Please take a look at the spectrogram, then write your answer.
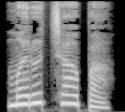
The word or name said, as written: ಮರುಚ್ಚಾಪ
